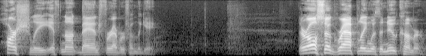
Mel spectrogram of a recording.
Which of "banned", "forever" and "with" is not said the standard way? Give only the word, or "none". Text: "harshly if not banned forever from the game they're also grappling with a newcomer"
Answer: none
